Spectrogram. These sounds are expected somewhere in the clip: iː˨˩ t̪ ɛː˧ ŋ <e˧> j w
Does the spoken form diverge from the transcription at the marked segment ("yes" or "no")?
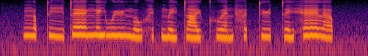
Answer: no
